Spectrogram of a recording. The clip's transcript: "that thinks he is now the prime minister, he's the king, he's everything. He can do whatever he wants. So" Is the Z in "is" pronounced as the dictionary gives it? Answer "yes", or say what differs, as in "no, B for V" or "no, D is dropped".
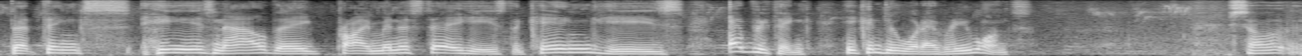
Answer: yes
